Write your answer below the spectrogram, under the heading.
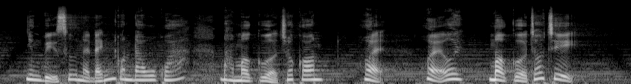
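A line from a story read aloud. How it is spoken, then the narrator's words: Wailing sobbing. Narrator (Vietnamese): Con Hoa gào khóc thảm thiết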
